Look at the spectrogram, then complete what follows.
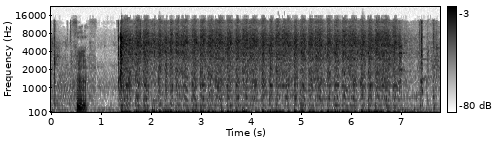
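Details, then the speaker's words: Rebuilt junkyard K24A2 in a CRX, first start attempt with the throttle body valve unable to open because there is no throttle cable. A short crank catches, then the engine stumbles and surges unevenly, running rough from lack of air. "man i wish i had a i thought a body that worked right now i can't really give it the extra error because i can't open the valve but"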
